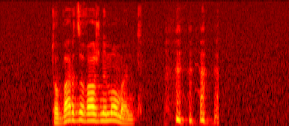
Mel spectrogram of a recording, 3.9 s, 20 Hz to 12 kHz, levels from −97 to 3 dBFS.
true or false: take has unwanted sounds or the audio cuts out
true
